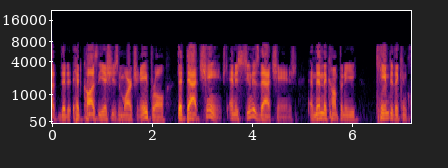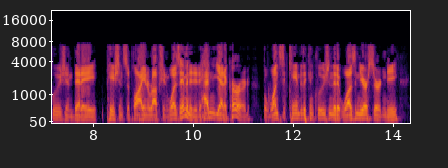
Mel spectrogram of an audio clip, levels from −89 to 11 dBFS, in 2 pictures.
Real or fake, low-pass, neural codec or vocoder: real; 7.2 kHz; none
